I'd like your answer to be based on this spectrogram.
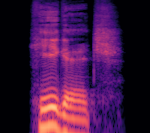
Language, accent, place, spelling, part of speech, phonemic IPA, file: German, Germany, Berlin, hegelsch, adjective, /ˈheːɡl̩ʃ/, De-hegelsch.ogg
- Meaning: Hegelian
